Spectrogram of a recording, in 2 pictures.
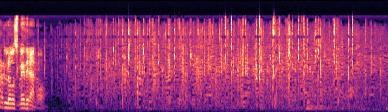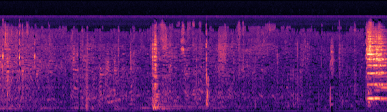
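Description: A large orchestra plays music outdoors.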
